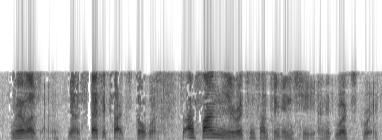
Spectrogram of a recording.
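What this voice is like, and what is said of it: Mixed South African Afrikaans-tinged English accent. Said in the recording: “it is very much a South African English ... my accent I know is quite mixed, although still recognizably Afrikaans”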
